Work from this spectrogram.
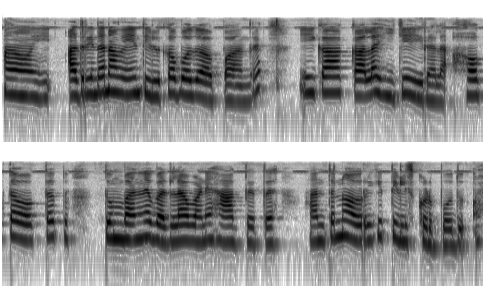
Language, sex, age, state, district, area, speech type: Kannada, female, 18-30, Karnataka, Davanagere, rural, spontaneous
